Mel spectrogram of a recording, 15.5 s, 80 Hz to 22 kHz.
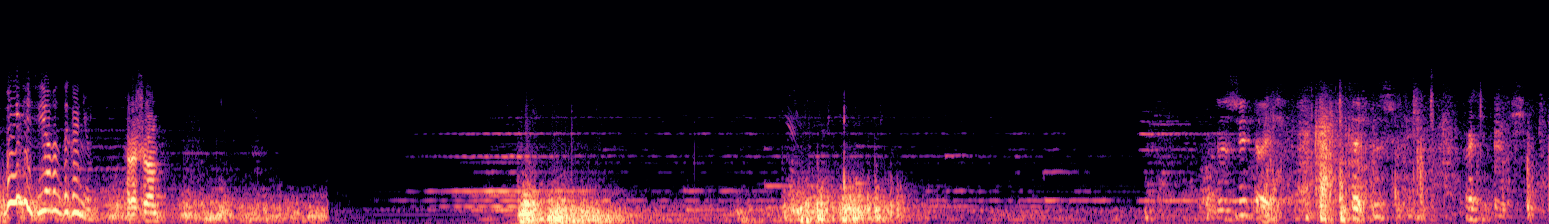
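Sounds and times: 
deep thunder rolls: 0.0 - 3.4, 5.1 - 9.7
speech: 0.4 - 2.0, 13.5 - 15.4.

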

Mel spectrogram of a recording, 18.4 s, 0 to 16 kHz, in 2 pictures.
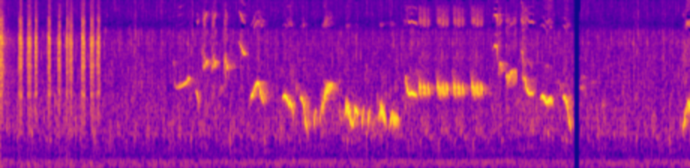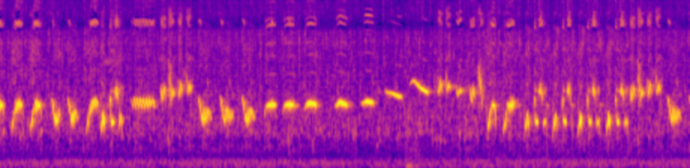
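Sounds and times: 
White-rumped shama song: 0.0 - 1.4, 2.3 - 7.6, 9.1 - 18.3
faint high ticking: 0.0 - 1.4.

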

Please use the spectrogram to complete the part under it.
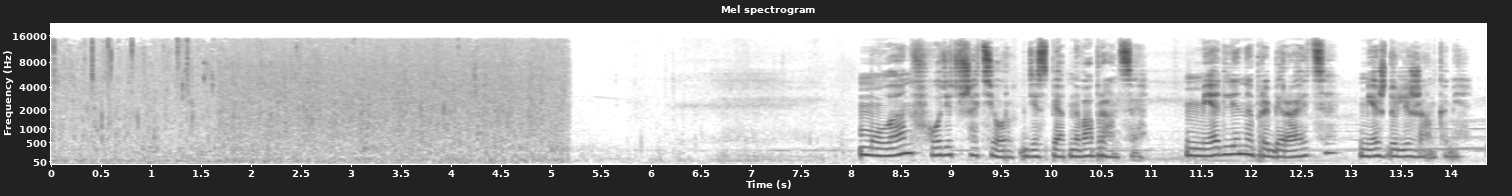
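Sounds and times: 
rain falling at night over a military camp: 0.0 - 5.2
speech: 8.6 - 14.2.

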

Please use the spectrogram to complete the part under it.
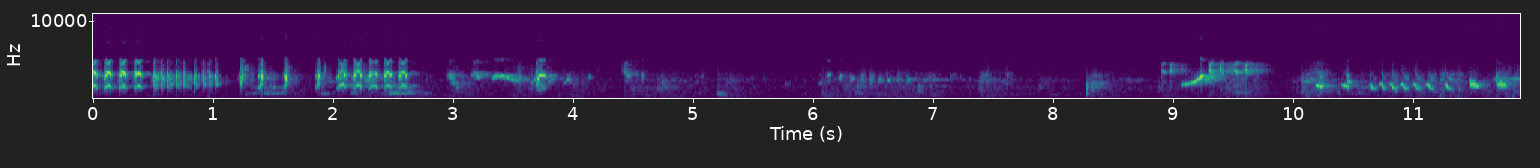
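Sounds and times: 
Oriental magpie-robin singing: 0.0 - 4.7, 5.8 - 7.4, 8.9 - 11.8.

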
